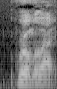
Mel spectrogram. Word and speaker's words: Roumillat: We're sitting with Miss Roumillat. Roumillat, yeah. Okay, I'm so glad I pronounced that correct.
